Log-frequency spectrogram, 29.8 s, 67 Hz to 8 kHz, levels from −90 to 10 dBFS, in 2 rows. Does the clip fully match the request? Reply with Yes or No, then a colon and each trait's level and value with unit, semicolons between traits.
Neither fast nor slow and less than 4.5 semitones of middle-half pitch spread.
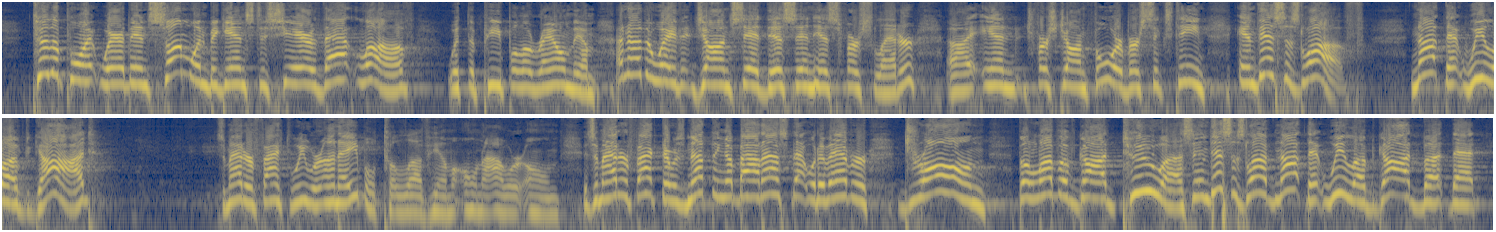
No: average, 175 wpm; average, 5.2 semitones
